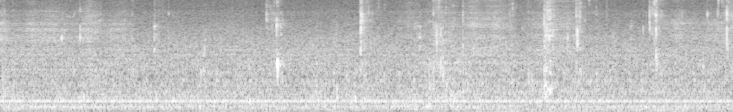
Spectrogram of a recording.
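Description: A man chewing a mouthful of chickpeas with mayonnaise, faintly, with a few light clicks of a fork in the bowl, over a faint steady hum.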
